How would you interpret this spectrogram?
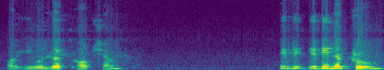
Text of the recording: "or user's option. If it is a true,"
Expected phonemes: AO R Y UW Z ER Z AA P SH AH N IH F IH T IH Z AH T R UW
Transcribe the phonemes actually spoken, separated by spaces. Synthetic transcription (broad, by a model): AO R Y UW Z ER S AA P SH AH N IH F IH T IH Z AH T R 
